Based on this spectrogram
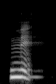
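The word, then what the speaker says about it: နှစ်: "Hni".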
